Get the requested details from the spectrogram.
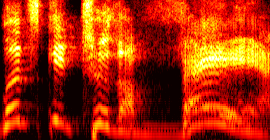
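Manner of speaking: slow, excited mock shout.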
